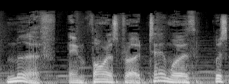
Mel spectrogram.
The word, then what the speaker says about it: MRF: current material recovery facility mrf pronounced murf in Forest Road Tamworth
